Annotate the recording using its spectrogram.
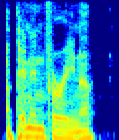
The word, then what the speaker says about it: Pininfarina: Pininfarina. – Pininfarina.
